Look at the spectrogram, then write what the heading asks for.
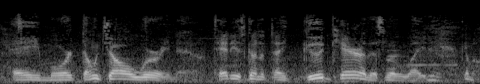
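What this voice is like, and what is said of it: Southern US accent. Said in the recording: “your accent. ... Is it Mississippi? ... I grew up in a little town 50 miles south of Nashville”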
